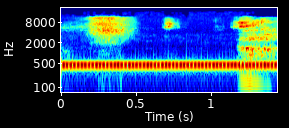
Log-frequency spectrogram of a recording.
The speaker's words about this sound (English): It's ringing at least. This one's actually ringing, so we're actually making steps forward here.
